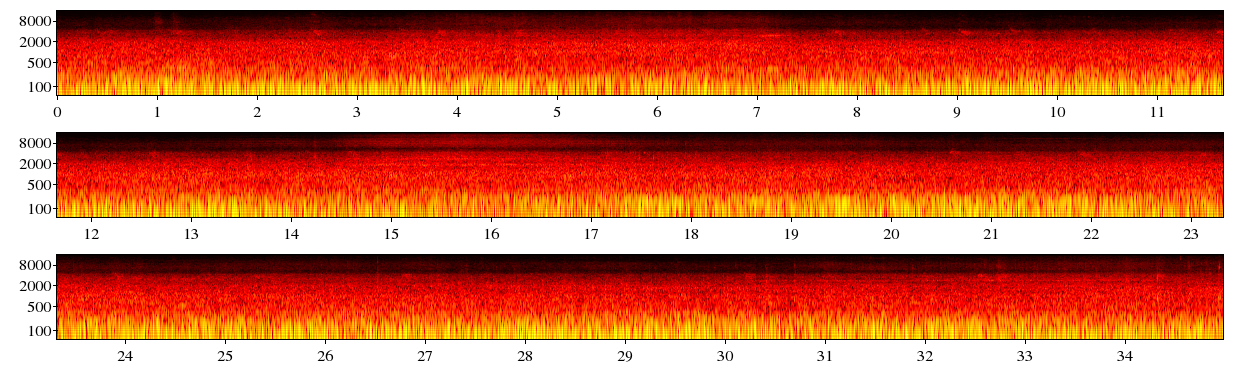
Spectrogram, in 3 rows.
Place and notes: {"title": "Al Sok Al Siahi, Luxor City, Luxor, Luxor Governorate, Ägypten - Luxor Streetnoise", "date": "2019-03-04 08:40:00", "description": "Recorded from hotel balcony in the morning.", "latitude": "25.71", "longitude": "32.64", "altitude": "86", "timezone": "GMT+1"}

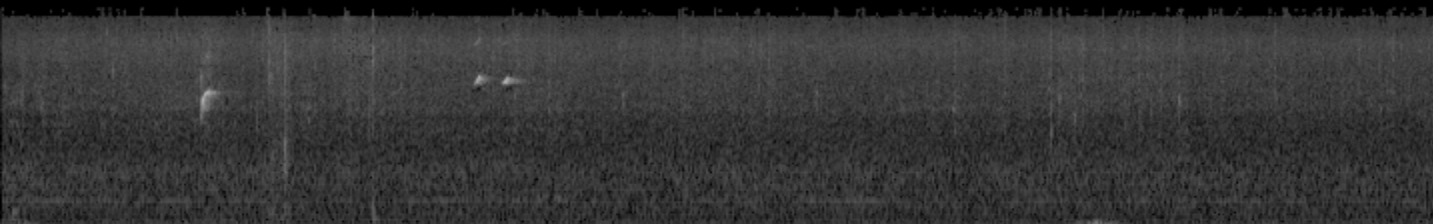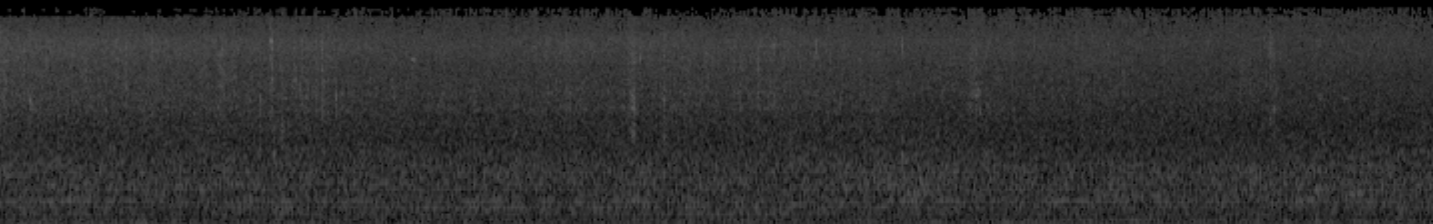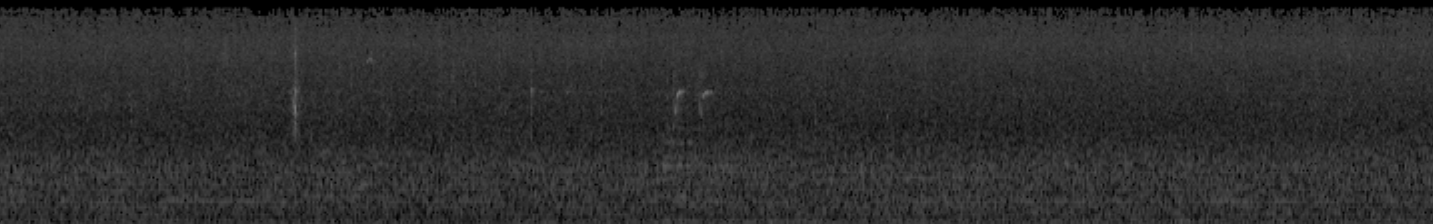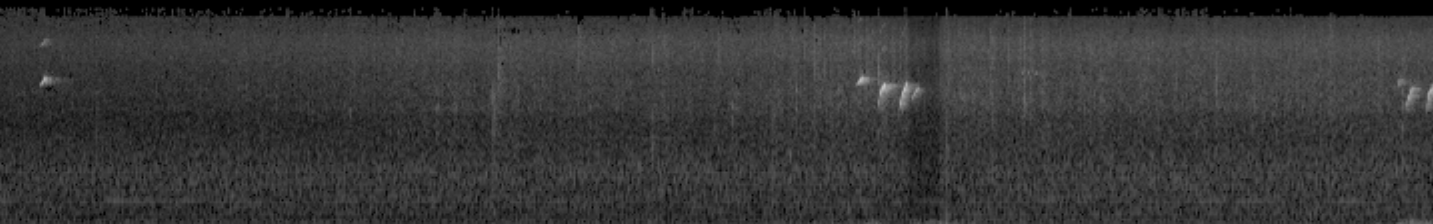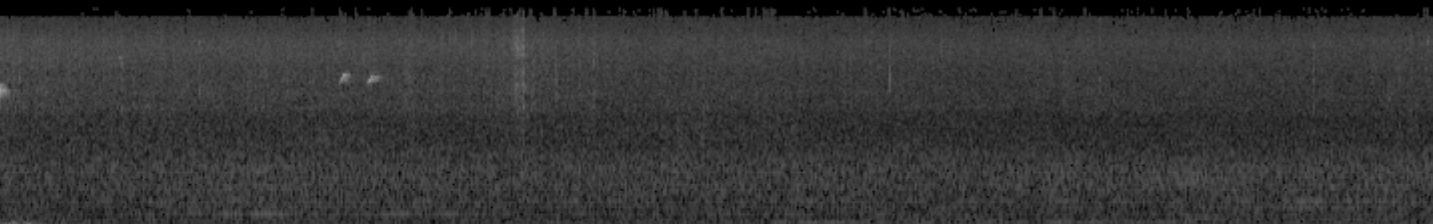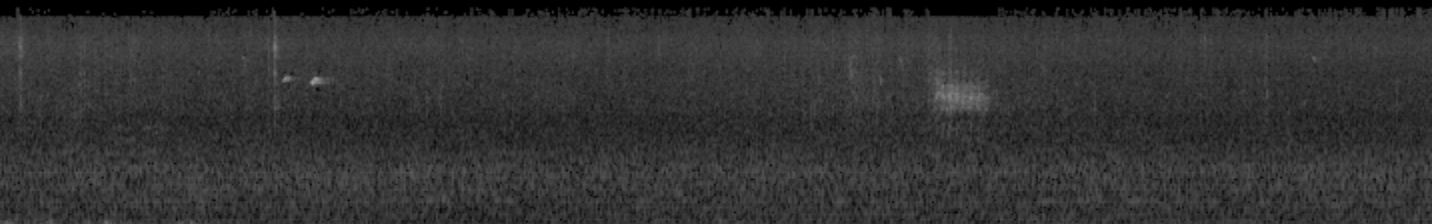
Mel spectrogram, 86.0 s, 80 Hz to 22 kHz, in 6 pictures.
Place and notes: {"title": "вулиця Лівобережна, Костянтинівка, Донецька область, Украина - Ветренная погода", "date": "2019-03-11 07:55:00", "description": "Ветер. Пение птиц. Звуки производства и частного сектора", "latitude": "48.52", "longitude": "37.69", "altitude": "94", "timezone": "Europe/Kiev"}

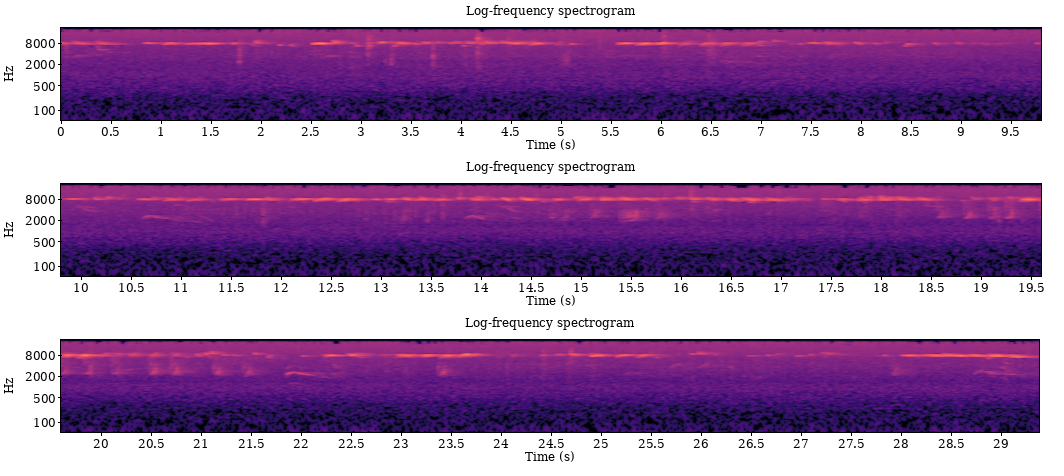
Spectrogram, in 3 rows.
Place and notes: {"title": "Dzierżążno, Polska - Autumn in the woods", "date": "2014-10-12 17:15:00", "description": "Early autumn in the woods near the place where my family lives. Recorded during an sunday stroll. Recorded with Zoom H2n.", "latitude": "54.33", "longitude": "18.27", "altitude": "171", "timezone": "Europe/Warsaw"}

